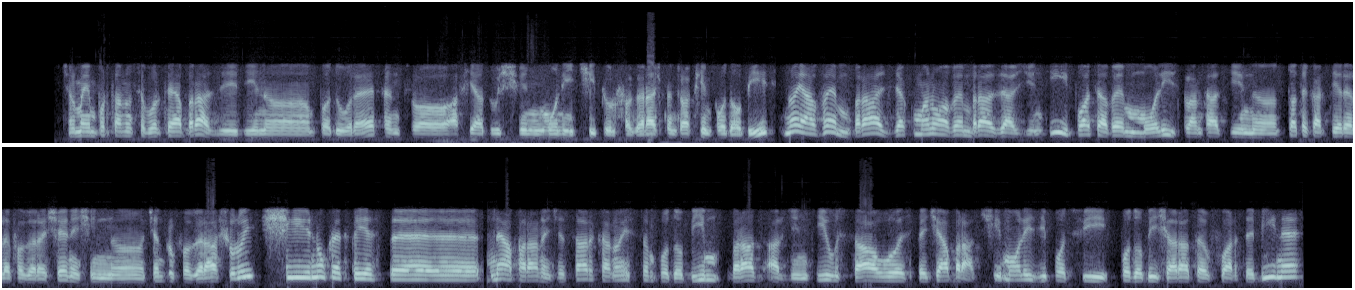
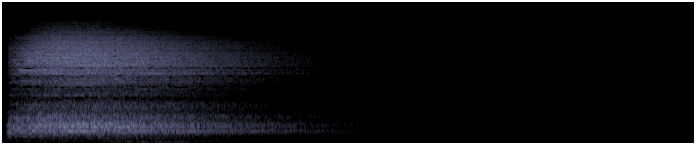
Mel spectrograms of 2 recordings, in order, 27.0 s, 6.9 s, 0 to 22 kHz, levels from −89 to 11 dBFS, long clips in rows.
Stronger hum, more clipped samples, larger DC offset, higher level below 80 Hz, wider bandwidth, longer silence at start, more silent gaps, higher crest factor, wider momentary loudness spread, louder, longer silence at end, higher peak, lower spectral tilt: neither; neither; neither; first, -64 dBFS vs under -90 dBFS; second, 4.8 kHz vs 16 kHz; first, 0.65 s vs 0.05 s; neither; second, 14 dB vs 20 dB; second, 5 LU vs 21 LU; first, -16 LUFS vs -36 LUFS; second, 0.5 s vs 4.3 s; first, 0 dBFS vs -24 dBFS; first, -6 dB/octave vs 1.5 dB/octave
